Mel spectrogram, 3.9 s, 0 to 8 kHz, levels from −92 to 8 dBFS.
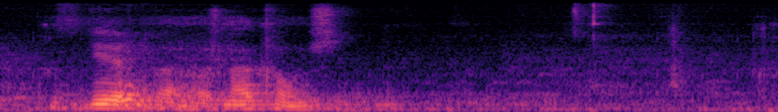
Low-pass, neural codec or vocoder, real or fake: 7.2 kHz; codec, 16 kHz in and 24 kHz out, 1 kbps, XY-Tokenizer; fake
